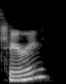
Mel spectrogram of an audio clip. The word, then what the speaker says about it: Charing: I don't know if I'm saying it right. Charing. – That's right. – Charing. Thank you.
